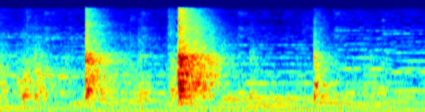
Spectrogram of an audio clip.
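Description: Two sharp plastic clicks about half a second apart, the second louder, as a magazine is fumbled into a Nerf Double Dealer blaster, over steady background music.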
